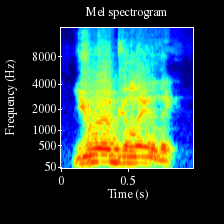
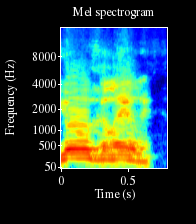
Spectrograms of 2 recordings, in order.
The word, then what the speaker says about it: Uiagalelei: Oregon State's quarterback, DJ, I'm going to really ruin this name, Uiagalelei. I think that's how you pronounce it, Uiagalelei.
